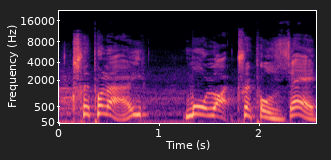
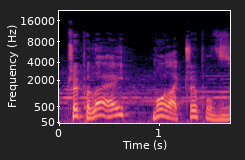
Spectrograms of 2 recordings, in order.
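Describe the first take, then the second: First: It is said in a British accent. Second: It is said in an American accent. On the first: "I'll do it with a British one" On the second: "I don't know why I've done an American accent here"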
